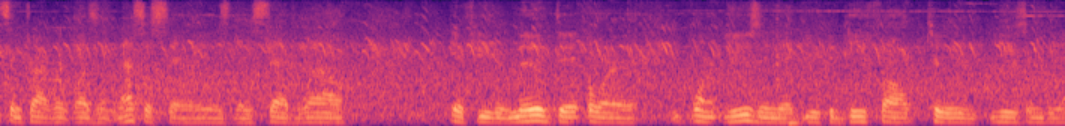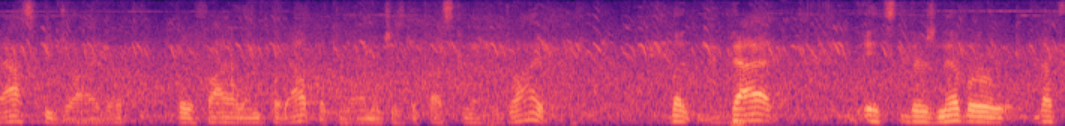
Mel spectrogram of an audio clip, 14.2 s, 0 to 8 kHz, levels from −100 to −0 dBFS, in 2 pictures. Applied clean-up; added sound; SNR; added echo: none; Bird; 7 dB; none.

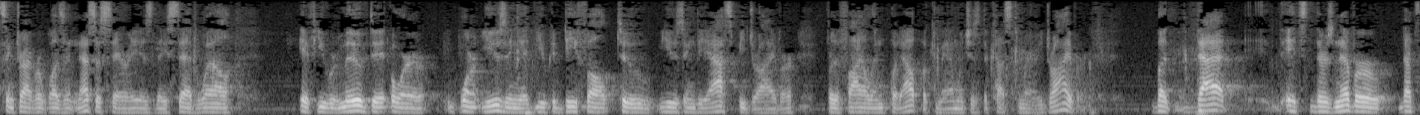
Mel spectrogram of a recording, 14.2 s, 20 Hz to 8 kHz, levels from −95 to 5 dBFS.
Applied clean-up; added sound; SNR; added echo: none; none; none; none.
